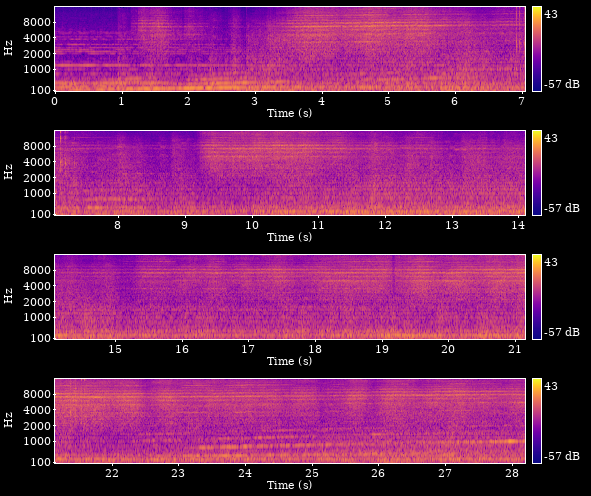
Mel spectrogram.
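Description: A train rumbles steadily along rails through a tunnel.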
